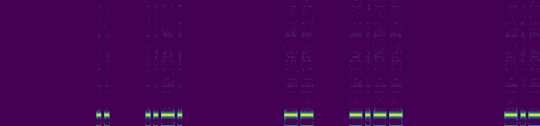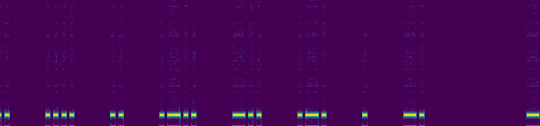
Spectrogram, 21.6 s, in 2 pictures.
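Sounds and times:
morse code at 5 wpm: 0:01.9 - 0:02.2, 0:02.9 - 0:03.7, 0:05.7 - 0:06.3, 0:07.0 - 0:08.1, 0:10.1 - 0:11.0, 0:11.7 - 0:12.3, 0:13.0 - 0:13.3, 0:14.0 - 0:14.8, 0:15.4 - 0:16.0, 0:16.8 - 0:17.4, 0:18.9 - 0:19.3, 0:21.3 - 0:21.6.

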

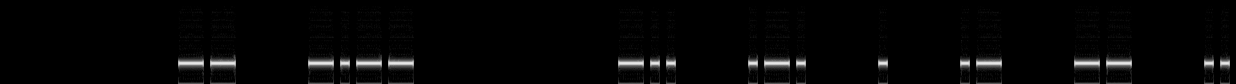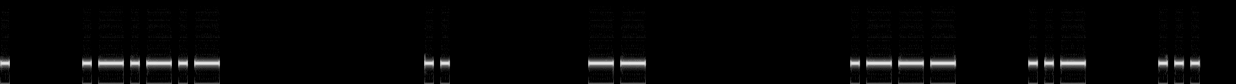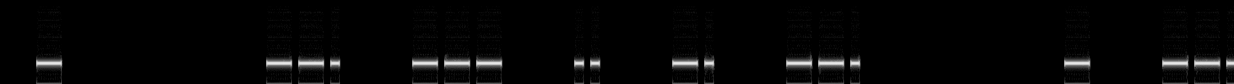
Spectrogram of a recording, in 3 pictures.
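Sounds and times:
morse code at 5 wpm: 0:01.8 - 0:02.4, 0:03.1 - 0:04.2, 0:06.2 - 0:06.8, 0:07.5 - 0:08.1, 0:09.6 - 0:10.0, 0:10.8 - 0:11.4, 0:12.0 - 0:12.5, 0:13.2 - 0:14.6, 0:16.6 - 0:16.9, 0:18.2 - 0:18.8, 0:20.9 - 0:22.0, 0:22.6 - 0:23.2, 0:24.0 - 0:24.4, 0:25.1 - 0:25.4, 0:27.4 - 0:28.2, 0:28.8 - 0:29.8, 0:30.5 - 0:30.8, 0:31.4 - 0:31.9, 0:32.6 - 0:33.4, 0:35.4 - 0:35.7, 0:36.4 - 0:37.0.

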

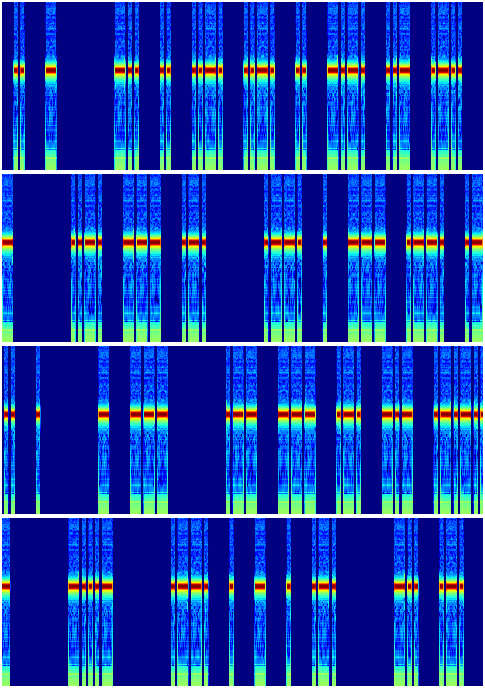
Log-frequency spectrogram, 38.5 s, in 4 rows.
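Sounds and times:
morse code at 5 wpm: 0:00.2 - 0:01.1, 0:02.3 - 0:09.9, 0:11.0 - 0:13.8, 0:14.9 - 0:20.1, 0:21.2 - 0:22.7, 0:23.7 - 0:29.1, 0:30.2 - 0:31.2, 0:32.2 - 0:35.6, 0:36.7 - 0:38.4.

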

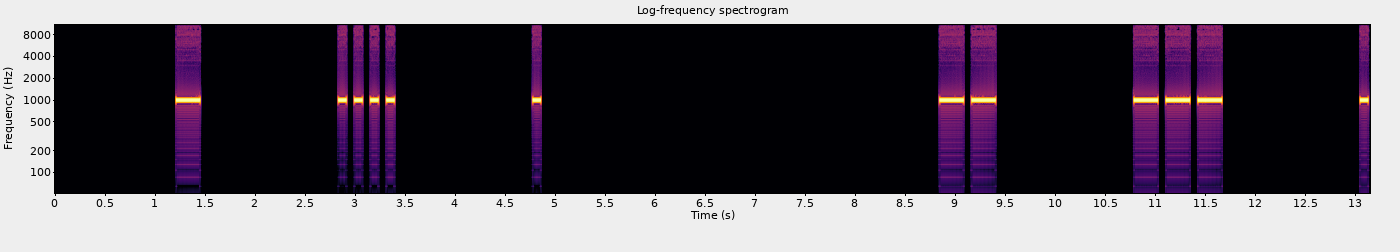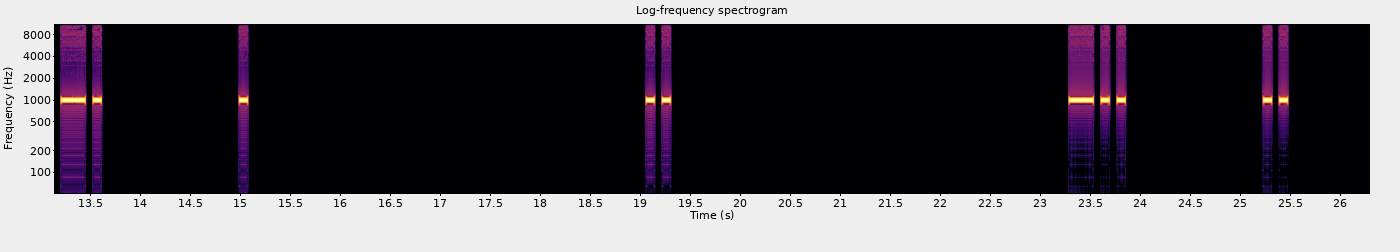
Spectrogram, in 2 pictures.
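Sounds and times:
morse code at 5 wpm: 0:01.2 - 0:01.5, 0:02.8 - 0:03.4, 0:08.9 - 0:09.4, 0:10.8 - 0:11.7, 0:13.1 - 0:13.6, 0:19.1 - 0:19.4, 0:23.3 - 0:23.9, 0:25.2 - 0:25.5.

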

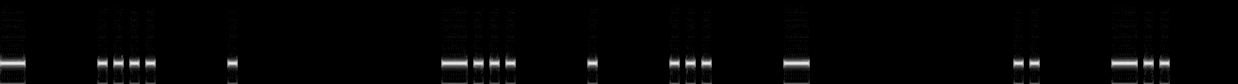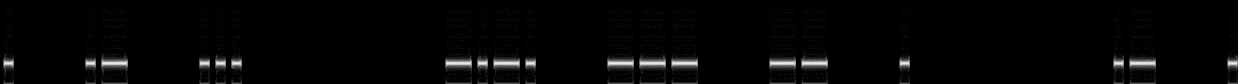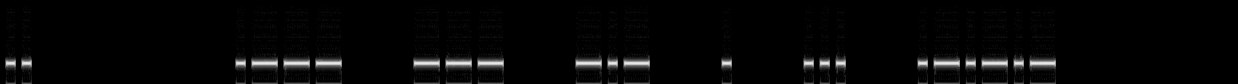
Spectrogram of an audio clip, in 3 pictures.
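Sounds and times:
morse code at 5 wpm: 0:00.0 - 0:00.3, 0:01.0 - 0:01.6, 0:04.4 - 0:05.2, 0:06.7 - 0:07.2, 0:07.8 - 0:08.1, 0:10.2 - 0:10.4, 0:11.1 - 0:11.7, 0:13.2 - 0:13.7, 0:14.4 - 0:14.8, 0:16.8 - 0:17.8, 0:18.5 - 0:19.4, 0:20.1 - 0:20.7, 0:23.5 - 0:24.0, 0:24.7 - 0:25.1, 0:27.1 - 0:28.2, 0:28.9 - 0:29.8, 0:30.5 - 0:31.3, 0:32.8 - 0:33.2, 0:34.0 - 0:35.4.

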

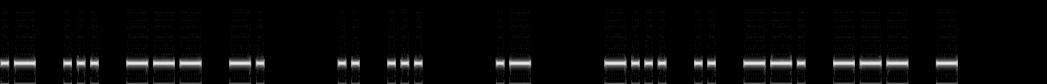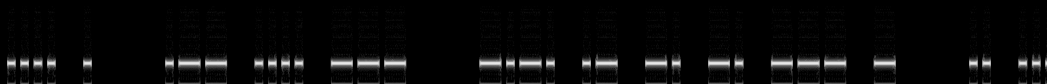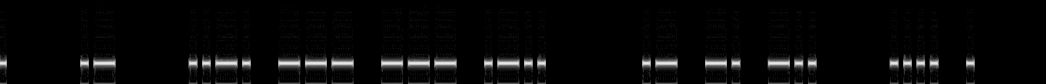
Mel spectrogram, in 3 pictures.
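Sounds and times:
morse code at 5 wpm: 0:00.0 - 0:02.7, 0:03.4 - 0:04.3, 0:05.0 - 0:05.4, 0:06.0 - 0:09.7, 0:10.6 - 0:11.4, 0:12.1 - 0:14.6, 0:15.3 - 0:19.5, 0:20.2 - 0:21.1, 0:21.8 - 0:22.2, 0:22.8 - 0:26.5, 0:27.4 - 0:29.2, 0:29.8 - 0:30.8.

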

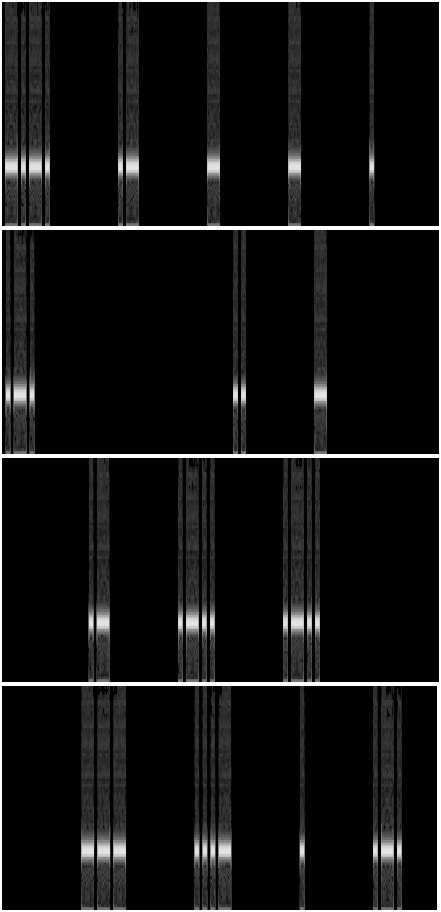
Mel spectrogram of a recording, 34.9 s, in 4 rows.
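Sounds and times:
morse code at 5 wpm: 0:00.1 - 0:01.0, 0:02.4 - 0:02.8, 0:04.1 - 0:04.4, 0:05.8 - 0:06.0, 0:08.8 - 0:09.4, 0:13.4 - 0:13.7, 0:15.0 - 0:15.3, 0:19.2 - 0:19.6, 0:21.0 - 0:21.8, 0:23.1 - 0:23.9, 0:27.8 - 0:28.7, 0:30.1 - 0:30.8, 0:33.6 - 0:34.2.

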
